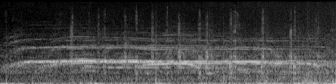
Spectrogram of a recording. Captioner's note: applause and cheering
